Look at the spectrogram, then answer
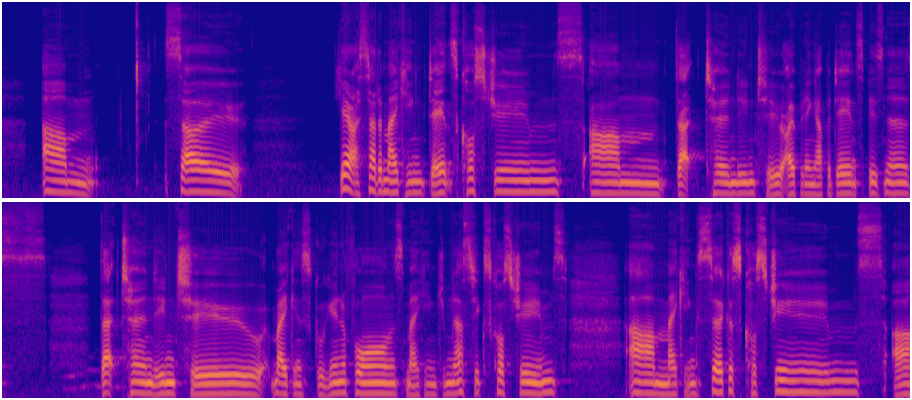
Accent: Foster, New South Wales, Australia; also born or lived in Toowoomba; I was born in Queensland in Toowoomba. Mm-hmm. Pretty much grew up around the mid-north coast, out on a farm and in Foster.

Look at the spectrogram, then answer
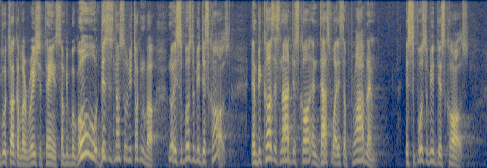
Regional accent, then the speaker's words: Salai, Liberia; born there; I was born in Liberia in a small village called Salai, a village that was actually established by my grandfather.

